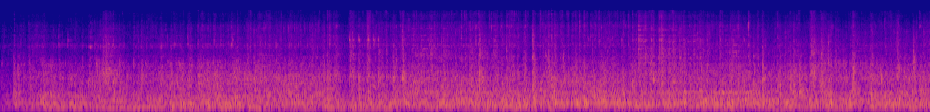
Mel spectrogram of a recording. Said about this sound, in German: Ehrenamtliche schieben einen Rollwagen nach dem anderen vom Flugfeld aus in den Hangar, in dem früher Flugzeuge gewartet wurden. Säcke, Kisten, Kartons voller Legosteine, Bilderbücher, Strickpullover, Windeln.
